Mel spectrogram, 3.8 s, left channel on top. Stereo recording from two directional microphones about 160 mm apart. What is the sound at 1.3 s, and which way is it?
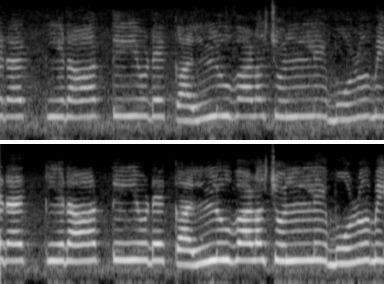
Speech, 30° right (ahead or behind).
